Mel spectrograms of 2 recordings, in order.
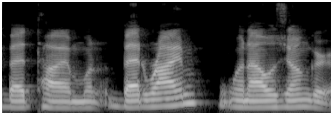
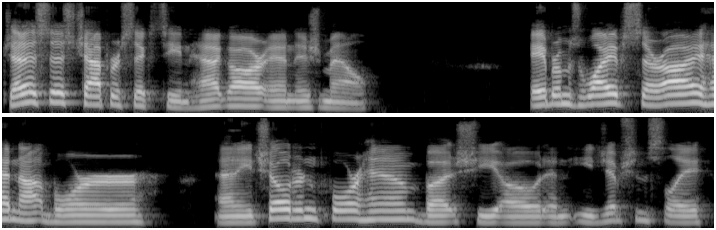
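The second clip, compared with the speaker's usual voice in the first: a lightly heightened Bible reading; scripture reading; 4 dB louder than usual. Acted. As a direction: read the passage aloud like a lector, a bit above your chat voice. Reads scripture aloud to chat.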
